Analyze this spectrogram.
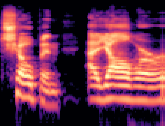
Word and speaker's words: Chopin: you said Chopin it's Chopin uh y'all were wrong it's Chopin I was right and so that are you sure about that yeah this is the American pronunciation Chopin like on the pronunciation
